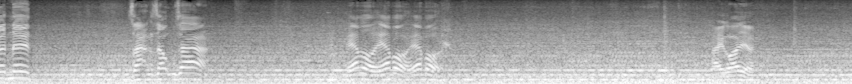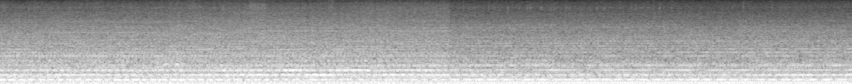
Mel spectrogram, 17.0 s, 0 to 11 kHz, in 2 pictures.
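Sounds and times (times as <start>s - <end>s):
engine and hydraulics humming: 0.0s - 17.0s.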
